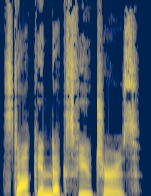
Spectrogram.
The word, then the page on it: stock-index futures: American English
